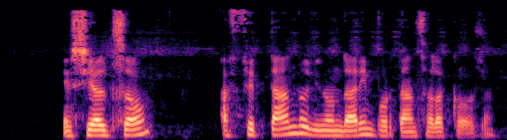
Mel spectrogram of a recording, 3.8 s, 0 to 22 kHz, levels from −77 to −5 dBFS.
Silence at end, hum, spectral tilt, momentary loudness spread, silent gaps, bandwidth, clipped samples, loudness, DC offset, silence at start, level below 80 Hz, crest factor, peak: 0.1 s; none; -4 dB/octave; 14 LU; none; 16.5 kHz; under 0.1%; -17 LUFS; under 0.1%; 0.5 s; -60 dBFS; 18 dB; 0 dBFS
